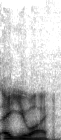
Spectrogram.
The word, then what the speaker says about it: Aui: But I was never quite sure with, like, because I know it's AUI. That's how you meant to say his name. I always found that so boring. So I was like, it's like Aoi 2000.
